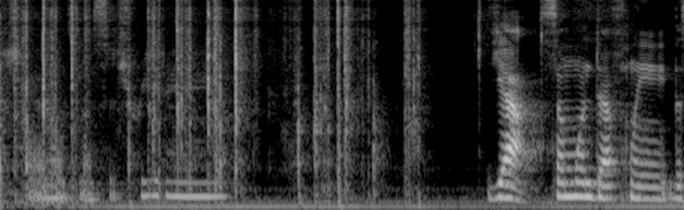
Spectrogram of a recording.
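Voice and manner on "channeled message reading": quiet murmur. Real, not acted. Murmured while shuffling again.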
